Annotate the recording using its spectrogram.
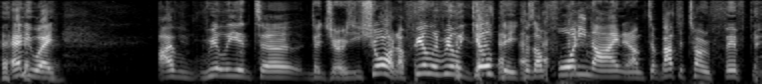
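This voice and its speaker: A man talks with a New York accent at a moderate pace. His voice is high, with lively intonation. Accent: New York (Bronx). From New York City, the Bronx. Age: 60s. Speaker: dry cleaning business owner and social media personality. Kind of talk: podcast interview. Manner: energetic.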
